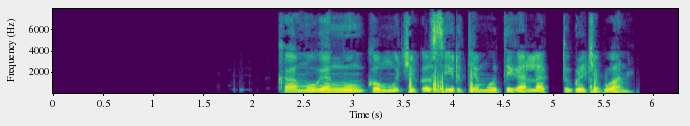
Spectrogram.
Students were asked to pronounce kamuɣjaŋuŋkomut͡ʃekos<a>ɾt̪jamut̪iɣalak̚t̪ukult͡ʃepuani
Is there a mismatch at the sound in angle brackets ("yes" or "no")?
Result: yes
